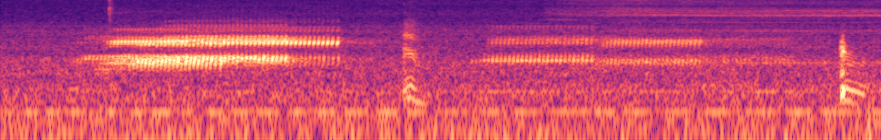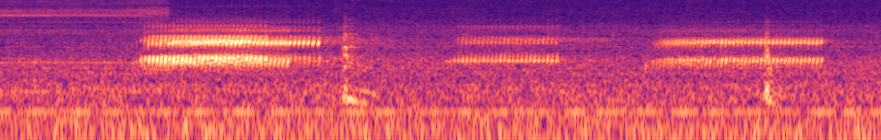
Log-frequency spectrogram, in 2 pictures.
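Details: Tree frogs chirping in the dark after summer rain: loud trilled bursts alternate with softer shorter calls, while a faint high hiss runs in the middle and sharp clicks punctuate the chorus.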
